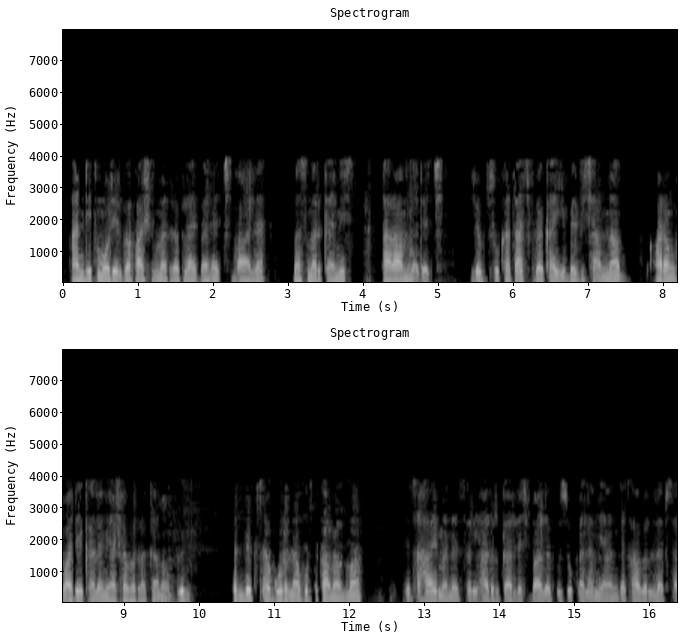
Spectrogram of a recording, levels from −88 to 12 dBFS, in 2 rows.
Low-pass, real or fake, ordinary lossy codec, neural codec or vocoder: 7.2 kHz; real; AAC, 16 kbps; none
